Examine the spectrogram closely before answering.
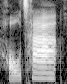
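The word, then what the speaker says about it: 好差: Ta, So very bad is ho cha. ho ta. Okay, it's like CHAA. Cha. Yeah.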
